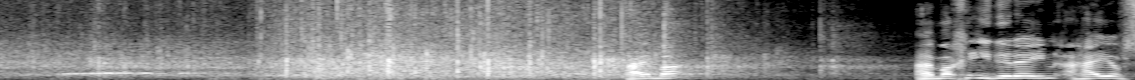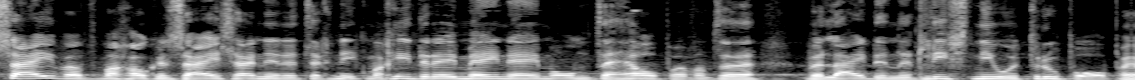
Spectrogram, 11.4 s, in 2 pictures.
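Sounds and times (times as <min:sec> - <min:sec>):
audience applause: 0:00.0 - 0:04.5
speech: 0:03.2 - 0:03.6, 0:04.6 - 0:11.3.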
